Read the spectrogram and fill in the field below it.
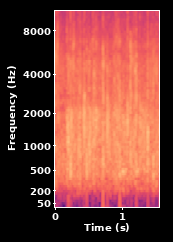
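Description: Audience applause at a Korean political emergency forum, a steady dense clatter of many hands clapping for about a second and a half with no talk over it.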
